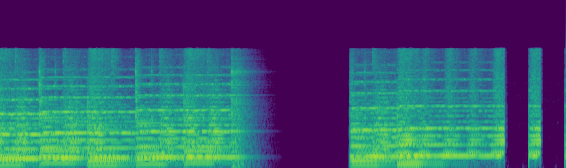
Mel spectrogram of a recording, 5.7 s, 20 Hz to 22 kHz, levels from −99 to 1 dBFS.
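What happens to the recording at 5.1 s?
From 5.05 s to the end, the audio falls into a stutter with silent gaps. A burst of about 116 ms plays, then about 246 ms of silence follows, and the pattern repeats every 362 ms. The likely cause is a stalled stream that replays its last fragment on each retry and then runs dry, so the audio meant for that stretch is lost. A plain loop repeats without pauses, and a dropout leaves silence without repetition. Here, identical bursts separated by even, empty gaps set this fault apart.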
